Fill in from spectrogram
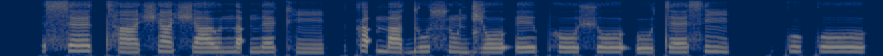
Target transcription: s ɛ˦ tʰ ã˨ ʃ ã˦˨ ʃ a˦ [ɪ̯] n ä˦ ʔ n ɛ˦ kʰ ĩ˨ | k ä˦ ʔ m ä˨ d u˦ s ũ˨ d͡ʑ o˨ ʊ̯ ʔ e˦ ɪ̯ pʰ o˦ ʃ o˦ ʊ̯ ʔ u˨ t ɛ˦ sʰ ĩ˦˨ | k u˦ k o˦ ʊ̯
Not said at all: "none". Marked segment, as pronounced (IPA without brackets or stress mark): ʊ̯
